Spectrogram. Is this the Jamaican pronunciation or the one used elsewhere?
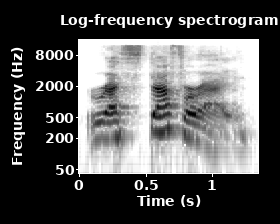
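elsewhere. The name is said the way used elsewhere. This is how it is said outside its origin. "when you go elsewhere, it's Rastafari"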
